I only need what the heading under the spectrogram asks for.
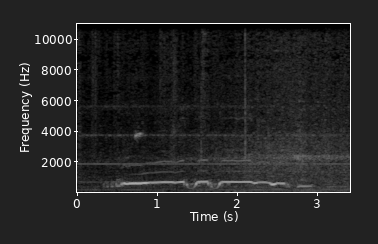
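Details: Breeding hen puter pelung (ringneck) dove kept as a pet, cooing in a way that signals she is about to lay eggs: one long, steady, mid-pitched coo broken by two quick downward dips, then trailing off. Faint steady background hum.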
